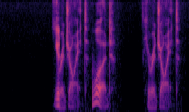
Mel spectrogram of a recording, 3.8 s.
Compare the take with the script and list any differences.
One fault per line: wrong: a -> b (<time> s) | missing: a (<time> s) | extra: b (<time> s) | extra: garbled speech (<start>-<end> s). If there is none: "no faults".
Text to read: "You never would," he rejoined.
wrong: never -> rejoined (1.2 s)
